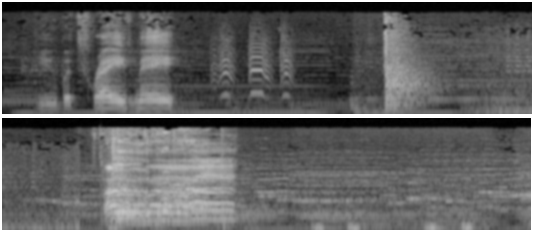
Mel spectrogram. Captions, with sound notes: You betrayed me! (Door Opens) (Crowd Shouting)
